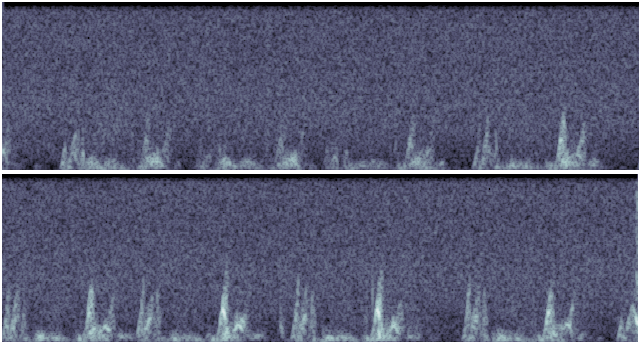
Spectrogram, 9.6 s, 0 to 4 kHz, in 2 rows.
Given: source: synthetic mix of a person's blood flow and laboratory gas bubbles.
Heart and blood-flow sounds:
Doppler ultrasound of blood flow; precordium
9.49-9.56 s: bubbles
From the record:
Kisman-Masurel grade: 113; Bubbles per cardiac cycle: 1 to 2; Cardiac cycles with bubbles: 1 to 10%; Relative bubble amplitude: loud (0.450 to 0.775); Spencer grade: 1 (occasional bubble signal discernible with the cardiac motion signal, with majority of cardiac periods free of bubbles); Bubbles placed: only in the low amplitude regions of the cardiac cycle

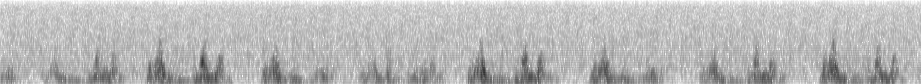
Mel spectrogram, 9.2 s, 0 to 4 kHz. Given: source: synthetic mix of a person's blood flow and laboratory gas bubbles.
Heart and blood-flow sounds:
Doppler ultrasound of blood flow; precordium
3.84-3.92 s: bubbles
From the record:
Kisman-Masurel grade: 122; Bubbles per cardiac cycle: 1 to 2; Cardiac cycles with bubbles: 10 to 50%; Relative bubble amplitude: moderate (0.250 to 0.450); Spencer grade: 2 (many but less than half of the cardiac periods contain bubble signals, singularly or in groups); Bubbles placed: only in the low amplitude regions of the cardiac cycle

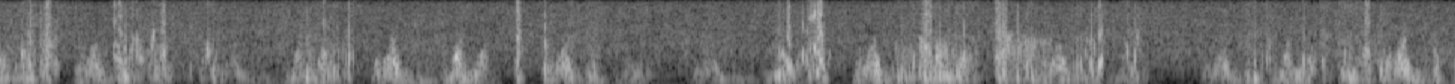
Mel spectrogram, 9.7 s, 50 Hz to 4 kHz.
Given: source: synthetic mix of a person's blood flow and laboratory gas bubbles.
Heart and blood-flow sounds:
Doppler ultrasound of blood flow; precordium
0.00-0.41 s: bubbles
0.75-1.14 s: bubbles
1.20-1.61 s: bubbles
2.01-2.40 s: bubbles
3.43-3.50 s: bubbles
3.59-3.67 s: bubbles
3.79-3.84 s: bubbles
3.90-4.01 s: bubbles
5.14-5.54 s: bubbles
5.95-6.54 s: bubbles
6.62-7.01 s: bubbles
7.13-7.38 s: bubbles
7.49-7.62 s: bubbles
8.30-8.51 s: bubbles
8.65-8.74 s: bubbles
8.79-8.87 s: bubbles
8.92-9.28 s: bubbles
9.53-9.62 s: bubbles
From the record:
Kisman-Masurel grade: 242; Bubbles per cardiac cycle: several, 3 to 8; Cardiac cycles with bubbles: 100%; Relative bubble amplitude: moderate (0.250 to 0.450); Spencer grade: 3 (all of the cardiac periods contain showers or single bubble signals, but not dominating or overriding the cardiac motion signals); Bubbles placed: only in the low amplitude regions of the cardiac cycle

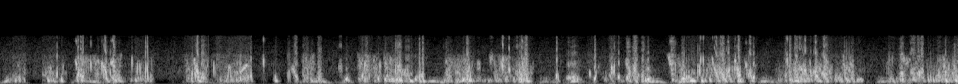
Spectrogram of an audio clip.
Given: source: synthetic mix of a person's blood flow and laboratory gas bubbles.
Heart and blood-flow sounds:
Doppler ultrasound of blood flow; precordium
0.11-0.27 s: bubbles
0.42-0.67 s: bubbles
0.73-1.55 s: bubbles
1.84-2.55 s: bubbles
2.60-2.67 s: bubbles
2.72-2.81 s: bubbles
2.86-3.26 s: bubbles
3.38-3.44 s: bubbles
3.57-4.29 s: bubbles
4.42-5.34 s: bubbles
5.54-5.62 s: bubbles
5.66-5.81 s: bubbles
5.87-6.58 s: bubbles
6.66-7.58 s: bubbles
7.75-8.66 s: bubbles
8.86-9.59 s: bubbles
From the record:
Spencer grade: 4 (maximum detectable bubble signal sounding continuously throughout systole and diastole of every cardiac period, and overriding the amplitude of the normal cardiac signals); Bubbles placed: anywhere in the cardiac cycle

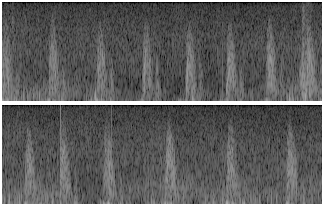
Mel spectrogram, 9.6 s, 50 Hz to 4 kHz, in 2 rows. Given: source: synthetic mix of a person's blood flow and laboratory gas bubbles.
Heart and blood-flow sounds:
Doppler ultrasound of blood flow; subclavian vein
4.45-4.66 s: bubbles
From the record:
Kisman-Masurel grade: 111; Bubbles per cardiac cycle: 1 to 2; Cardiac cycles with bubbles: 1 to 10%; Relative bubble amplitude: barely perceptible (0.100 to 0.250); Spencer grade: 1 (occasional bubble signal discernible with the cardiac motion signal, with majority of cardiac periods free of bubbles); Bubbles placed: anywhere in the cardiac cycle

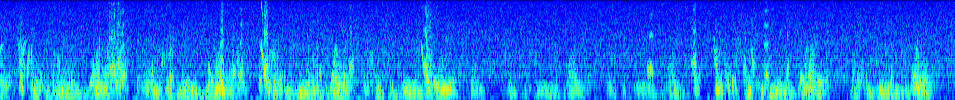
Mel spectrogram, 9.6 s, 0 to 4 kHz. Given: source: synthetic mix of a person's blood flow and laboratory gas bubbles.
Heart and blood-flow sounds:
Doppler ultrasound of blood flow; precordium
0.00-0.05 s: bubbles
0.16-0.44 s: bubbles
0.50-0.75 s: bubbles
0.89-1.29 s: bubbles
1.36-1.76 s: bubbles
2.05-2.48 s: bubbles
2.56-2.84 s: bubbles
3.09-3.23 s: bubbles
3.42-3.56 s: bubbles
3.61-3.75 s: bubbles
4.19-4.35 s: bubbles
6.46-6.54 s: bubbles
6.90-7.01 s: bubbles
7.12-7.40 s: bubbles
7.42-7.58 s: bubbles
7.61-7.71 s: bubbles
7.83-7.92 s: bubbles
From the record:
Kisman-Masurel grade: 332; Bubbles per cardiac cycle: rolling drumbeat, 9 or more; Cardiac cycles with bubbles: 50 to 99%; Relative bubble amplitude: moderate (0.250 to 0.450); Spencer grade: 3 (all of the cardiac periods contain showers or single bubble signals, but not dominating or overriding the cardiac motion signals); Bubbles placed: anywhere in the cardiac cycle

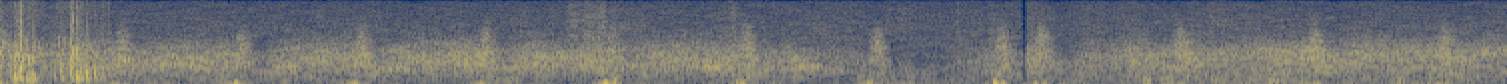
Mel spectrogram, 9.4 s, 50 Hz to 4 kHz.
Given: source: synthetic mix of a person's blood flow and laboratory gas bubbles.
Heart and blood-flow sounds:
Doppler ultrasound of blood flow; subclavian vein
0.00-0.27 s: bubbles
0.31-0.69 s: bubbles
From the record:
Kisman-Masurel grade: 213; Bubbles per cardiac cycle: several, 3 to 8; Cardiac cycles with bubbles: 1 to 10%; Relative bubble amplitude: loud (0.450 to 0.775); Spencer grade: 1 (occasional bubble signal discernible with the cardiac motion signal, with majority of cardiac periods free of bubbles); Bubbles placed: anywhere in the cardiac cycle

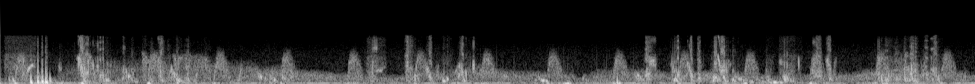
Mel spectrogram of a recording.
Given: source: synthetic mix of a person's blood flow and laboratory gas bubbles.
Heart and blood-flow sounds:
Doppler ultrasound of blood flow; subclavian vein
0.00-0.37 s: bubbles
0.58-0.62 s: bubbles
0.74-1.15 s: bubbles
1.22-1.35 s: bubbles
1.41-2.13 s: bubbles
3.66-3.86 s: bubbles
4.04-4.52 s: bubbles
4.57-4.78 s: bubbles
6.44-6.58 s: bubbles
6.68-7.03 s: bubbles
7.10-7.41 s: bubbles
7.65-7.75 s: bubbles
7.79-8.03 s: bubbles
8.10-8.37 s: bubbles
8.74-9.43 s: bubbles
From the record:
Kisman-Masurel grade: 332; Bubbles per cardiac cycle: rolling drumbeat, 9 or more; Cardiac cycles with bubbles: 50 to 99%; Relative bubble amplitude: moderate (0.250 to 0.450); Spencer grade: 3 (all of the cardiac periods contain showers or single bubble signals, but not dominating or overriding the cardiac motion signals); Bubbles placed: anywhere in the cardiac cycle

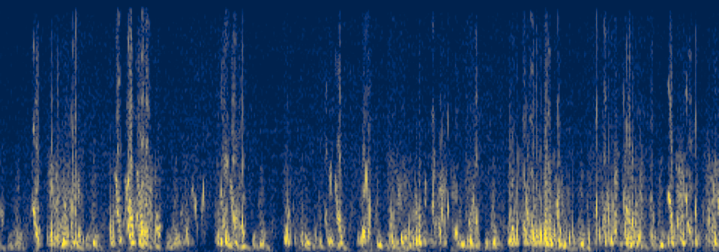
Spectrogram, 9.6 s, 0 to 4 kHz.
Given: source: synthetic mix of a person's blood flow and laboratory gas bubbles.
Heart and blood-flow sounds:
Doppler ultrasound of blood flow; precordium
0.00-0.05 s: bubbles
0.39-0.57 s: bubbles
0.60-1.14 s: bubbles
1.43-2.18 s: bubbles
2.39-2.73 s: bubbles
2.84-3.28 s: bubbles
3.75-4.06 s: bubbles
4.17-4.29 s: bubbles
4.31-4.60 s: bubbles
4.73-4.96 s: bubbles
5.14-6.41 s: bubbles
6.74-7.66 s: bubbles
7.79-8.73 s: bubbles
8.86-9.60 s: bubbles
From the record:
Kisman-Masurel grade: 444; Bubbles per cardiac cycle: continuous sound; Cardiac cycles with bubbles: 100%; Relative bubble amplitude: maximal (0.775 to 0.999); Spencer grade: 4 (maximum detectable bubble signal sounding continuously throughout systole and diastole of every cardiac period, and overriding the amplitude of the normal cardiac signals); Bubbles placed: only in the low amplitude regions of the cardiac cycle

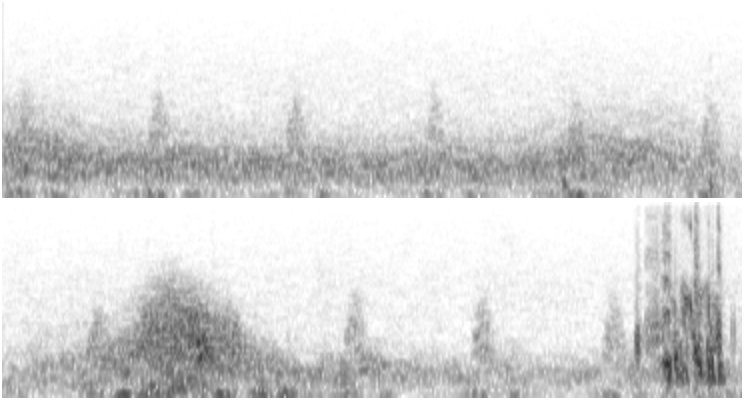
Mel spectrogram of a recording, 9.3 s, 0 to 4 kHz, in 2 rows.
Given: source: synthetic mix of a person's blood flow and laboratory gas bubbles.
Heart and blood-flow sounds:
Doppler ultrasound of blood flow; subclavian vein
8.56-9.25 s: bubbles
From the record:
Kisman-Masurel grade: 213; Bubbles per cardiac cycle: several, 3 to 8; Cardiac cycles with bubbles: 1 to 10%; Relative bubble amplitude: loud (0.450 to 0.775); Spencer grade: 1 (occasional bubble signal discernible with the cardiac motion signal, with majority of cardiac periods free of bubbles); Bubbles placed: anywhere in the cardiac cycle

